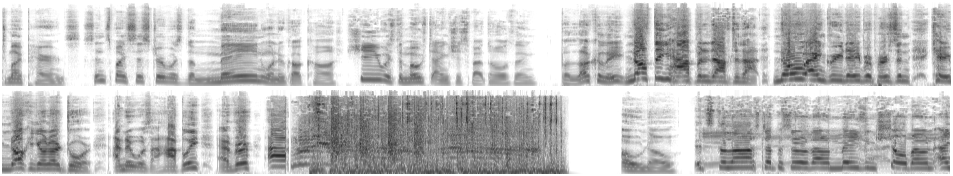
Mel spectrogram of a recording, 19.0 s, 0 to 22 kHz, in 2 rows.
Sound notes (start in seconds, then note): 12.5 banging on door aggressively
